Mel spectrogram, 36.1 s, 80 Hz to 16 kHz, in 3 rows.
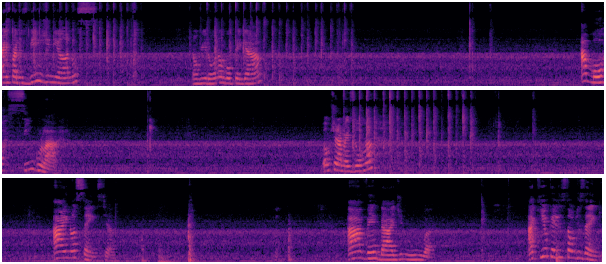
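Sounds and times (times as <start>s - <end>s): cards being shuffled: 0.0s - 2.9s, 3.5s - 7.1s, 9.1s - 9.9s, 18.8s - 22.8s.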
